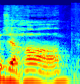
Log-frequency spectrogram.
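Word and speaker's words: Jael: Then Jahal, Heber's wife, I think that's how you pronounce it, right? – Yep.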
